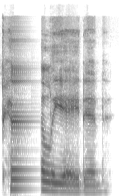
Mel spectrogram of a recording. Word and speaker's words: pileated: It's pronounced pileated.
